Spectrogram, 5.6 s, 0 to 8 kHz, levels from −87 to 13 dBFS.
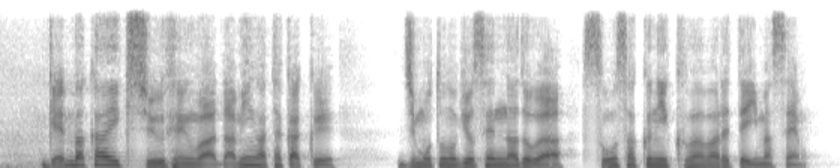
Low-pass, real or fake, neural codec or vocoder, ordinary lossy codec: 7.2 kHz; fake; codec, 24 kHz, 0.9 kbps, DualCodec; none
